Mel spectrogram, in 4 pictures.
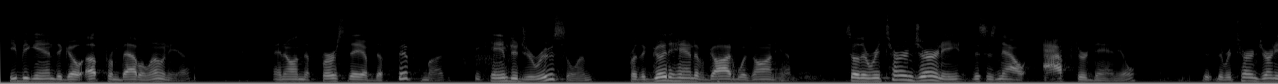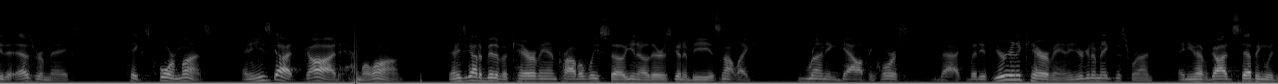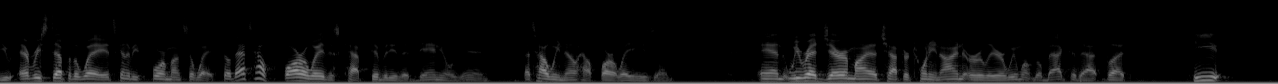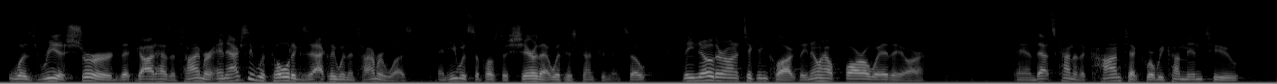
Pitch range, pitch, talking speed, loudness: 100-135 Hz, 120 Hz, 225 wpm, -41 LUFS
